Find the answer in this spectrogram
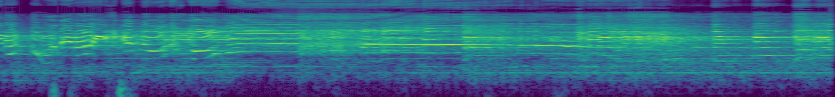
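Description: A recorded song with a singing voice, played backwards as a clip to be guessed. The voice wavers for the first two seconds, then one long note is held until about six seconds in.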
